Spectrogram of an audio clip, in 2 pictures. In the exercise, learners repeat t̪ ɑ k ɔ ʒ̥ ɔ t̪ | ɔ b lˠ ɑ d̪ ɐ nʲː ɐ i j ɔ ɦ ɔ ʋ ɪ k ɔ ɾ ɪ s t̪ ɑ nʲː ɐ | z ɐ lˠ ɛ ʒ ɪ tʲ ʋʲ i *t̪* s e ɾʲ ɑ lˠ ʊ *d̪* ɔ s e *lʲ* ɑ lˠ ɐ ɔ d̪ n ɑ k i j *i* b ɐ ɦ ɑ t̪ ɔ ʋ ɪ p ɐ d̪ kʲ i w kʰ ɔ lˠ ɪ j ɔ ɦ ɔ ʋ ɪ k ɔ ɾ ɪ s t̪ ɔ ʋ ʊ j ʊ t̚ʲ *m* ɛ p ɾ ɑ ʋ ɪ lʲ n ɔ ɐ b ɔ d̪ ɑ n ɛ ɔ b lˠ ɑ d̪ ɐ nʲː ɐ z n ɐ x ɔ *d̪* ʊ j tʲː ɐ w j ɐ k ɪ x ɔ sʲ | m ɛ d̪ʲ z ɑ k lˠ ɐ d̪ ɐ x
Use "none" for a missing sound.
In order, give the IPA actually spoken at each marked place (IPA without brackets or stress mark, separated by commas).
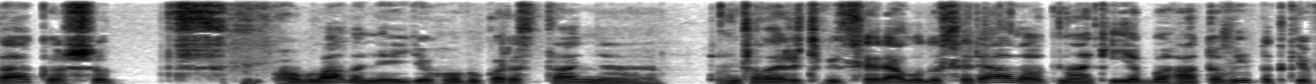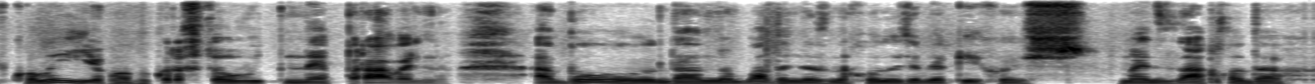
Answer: d̪, d̪, ɾʲ, ɛ, n, d̪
